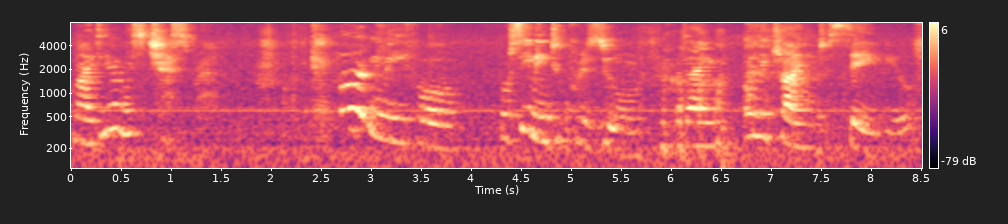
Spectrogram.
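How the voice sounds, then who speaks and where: High, swooping, gossipy society lady played by an actress. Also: big pitch swings. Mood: insinuating. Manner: coy, theatrical, drawn-out insinuations. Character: gossiping, insinuating society woman, falsely sympathetic. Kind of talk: stage acting in a period one-act play. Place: theatre stage, recorded from the audience area. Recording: roomy, noisy stage recording from far off.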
